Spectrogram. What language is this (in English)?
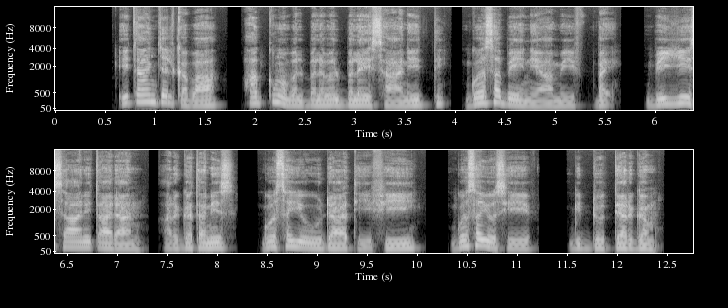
Oromo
